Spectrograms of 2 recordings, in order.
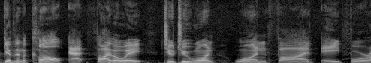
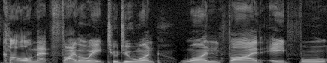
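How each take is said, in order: First: It is read in his plain speaking voice. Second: It is read in a put-on radio announcer voice.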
